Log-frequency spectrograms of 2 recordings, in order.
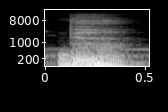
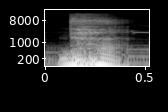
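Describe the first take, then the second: Both takes have the same delivery.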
